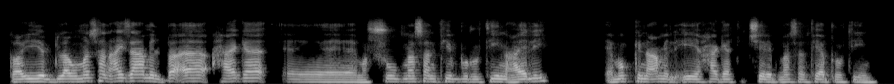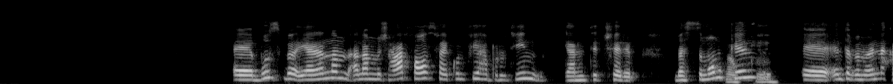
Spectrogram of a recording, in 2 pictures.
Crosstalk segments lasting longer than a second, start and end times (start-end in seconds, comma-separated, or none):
none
